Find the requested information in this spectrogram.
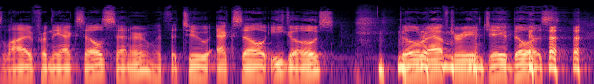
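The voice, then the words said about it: Imitates another person's voice. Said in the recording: “Sean's going to be mad that I keep doing this impersonation.”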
